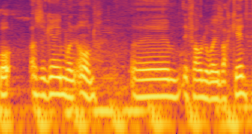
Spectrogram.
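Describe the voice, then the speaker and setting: An older man, a football manager, giving a post-match interview in an empty outdoor stadium stand, halting and repeating his words. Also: fairly high pitch, little pitch movement, dark tone, soft background music.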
